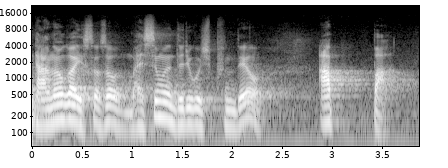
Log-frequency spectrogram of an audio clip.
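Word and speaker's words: אבא: 아빠, 정확하게 발음하면 아빠, 아람어입니다.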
